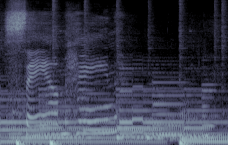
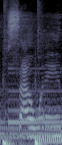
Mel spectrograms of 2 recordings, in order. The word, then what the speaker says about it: Samhain: Now, Samhain, some of y'all might think it's pronounced Samhain. It's Samhain or Samhain if you are of the Wiccan faith tradition.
